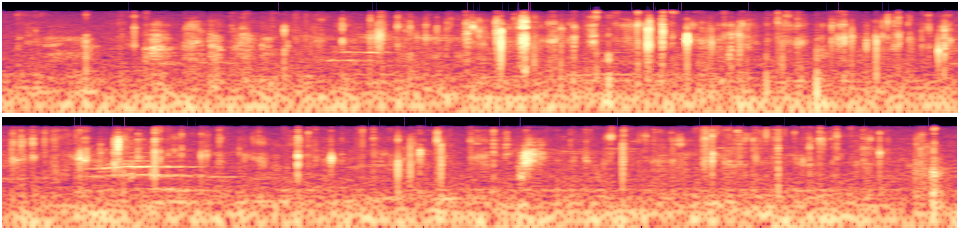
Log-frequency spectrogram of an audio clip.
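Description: A cat eating raw meat: rapid wet chewing and lip-smacking clicks, thickest and loudest about two to four seconds in, with a few faint short cat calls between them.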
